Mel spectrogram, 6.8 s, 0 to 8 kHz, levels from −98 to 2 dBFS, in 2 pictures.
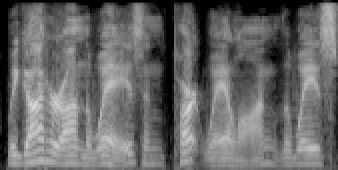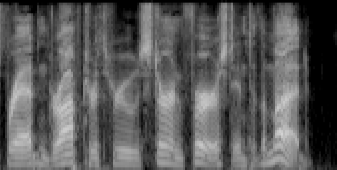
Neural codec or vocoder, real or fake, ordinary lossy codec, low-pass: none; real; MP3, 48 kbps; 7.2 kHz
